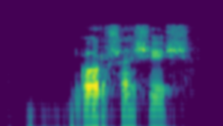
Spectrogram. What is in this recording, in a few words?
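"горшасьысь", Komi-Zyrian, male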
